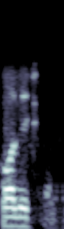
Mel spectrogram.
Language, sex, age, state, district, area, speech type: Urdu, male, 30-45, Telangana, Hyderabad, urban, conversation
